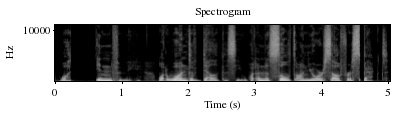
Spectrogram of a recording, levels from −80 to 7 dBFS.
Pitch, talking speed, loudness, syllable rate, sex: 145 Hz, 155 wpm, -19 LUFS, 4.7 syllables/s, male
